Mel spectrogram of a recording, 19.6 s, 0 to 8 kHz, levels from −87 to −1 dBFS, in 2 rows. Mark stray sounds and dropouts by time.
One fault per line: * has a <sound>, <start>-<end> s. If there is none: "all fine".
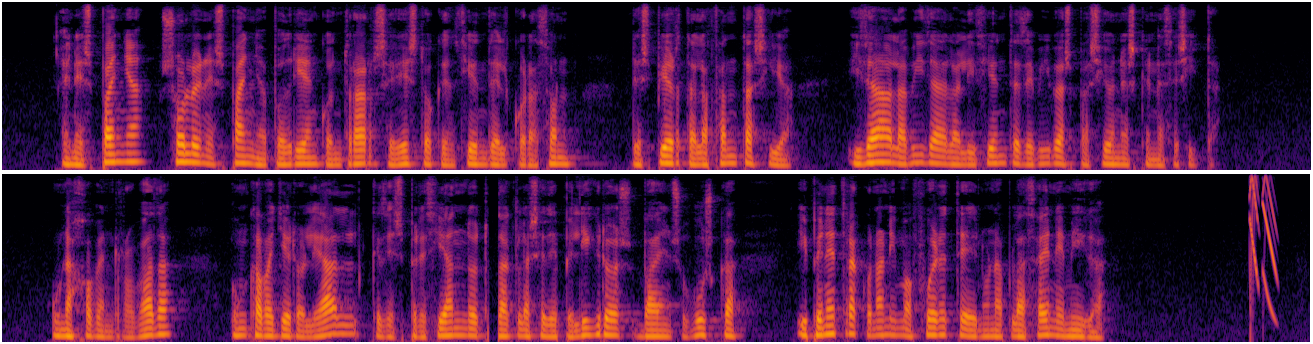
* has a dropout, 13.5-13.6 s
* has a chirp, 19.2-19.4 s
